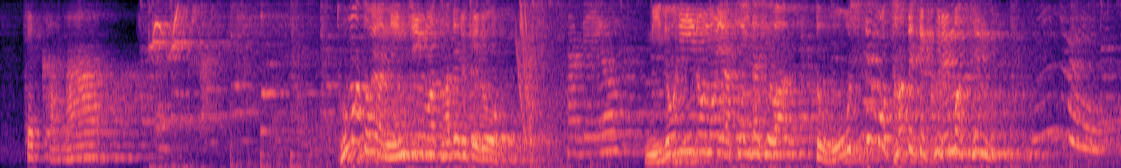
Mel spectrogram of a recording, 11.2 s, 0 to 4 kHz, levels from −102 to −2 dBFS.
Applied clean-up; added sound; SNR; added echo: none; none; none; reverberation time 1.8 s.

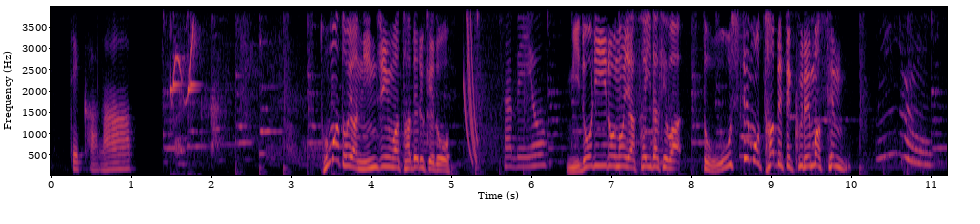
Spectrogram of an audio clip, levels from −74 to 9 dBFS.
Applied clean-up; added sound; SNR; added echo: none; none; none; none.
